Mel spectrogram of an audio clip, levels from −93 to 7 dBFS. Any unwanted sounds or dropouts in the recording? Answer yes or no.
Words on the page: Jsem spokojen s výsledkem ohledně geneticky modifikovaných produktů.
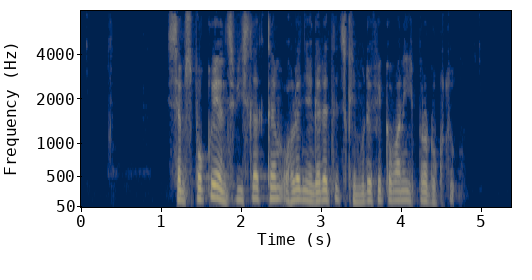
no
